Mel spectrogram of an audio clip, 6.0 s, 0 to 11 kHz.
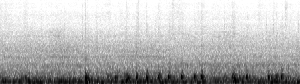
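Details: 2010 Toyota Corolla LE giving a loud thumping, popping noise, low uneven thumps and pops two or three a second over a deep rumble, much louder in person; source not identified.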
